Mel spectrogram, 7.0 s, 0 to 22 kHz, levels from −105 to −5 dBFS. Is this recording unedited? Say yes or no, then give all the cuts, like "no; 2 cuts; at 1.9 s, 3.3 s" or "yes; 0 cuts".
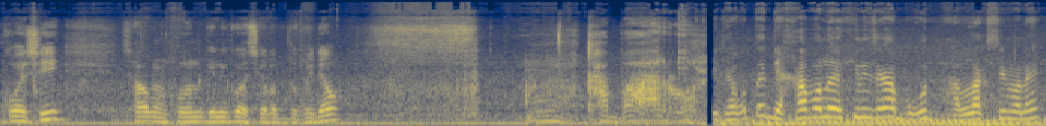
no; 1 cut; at 4.8 s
